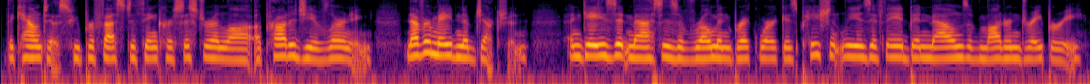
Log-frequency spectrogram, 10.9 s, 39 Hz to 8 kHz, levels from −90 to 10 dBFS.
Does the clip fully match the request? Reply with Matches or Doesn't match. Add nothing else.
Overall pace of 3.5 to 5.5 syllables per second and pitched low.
Doesn't match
